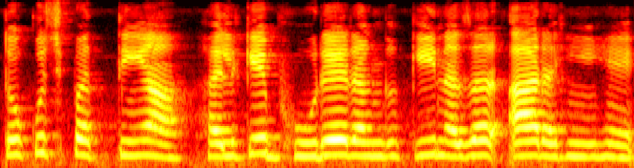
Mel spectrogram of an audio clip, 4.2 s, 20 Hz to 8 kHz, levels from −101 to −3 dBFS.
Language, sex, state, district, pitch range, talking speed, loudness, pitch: Hindi, male, Madhya Pradesh, Bhopal, 235-265 Hz, 155 wpm, -17 LUFS, 250 Hz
